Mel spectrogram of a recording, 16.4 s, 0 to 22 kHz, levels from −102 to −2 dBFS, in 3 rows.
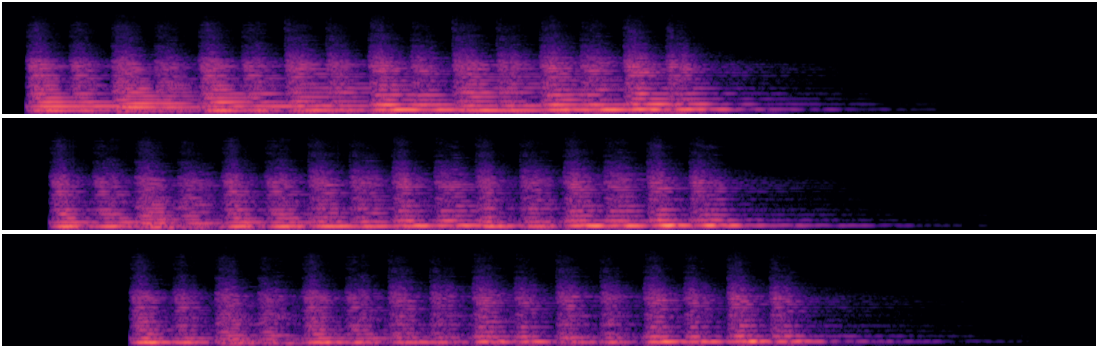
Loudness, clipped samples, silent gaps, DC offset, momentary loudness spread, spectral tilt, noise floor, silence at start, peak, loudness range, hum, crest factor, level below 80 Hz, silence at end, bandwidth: -42 LUFS; under 0.1%; 4.68-5.70 s, 10.27-11.58 s; under 0.1%; 10 LU; -9 dB/octave; -86 dBFS; 0.1 s; -24 dBFS; 7 LU; none; 18 dB; -76 dBFS; 1.15 s; 7.6 kHz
